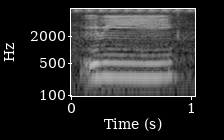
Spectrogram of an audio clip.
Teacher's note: لیکن میں نے پہلے یہاں پر زیر کے ساتھ پہلے تو را پڑھا لیکن جب حرکت ساتھ ملا دی را کھڑا زیر تو پھر اب میں باریک پڑھوں گی. را کھڑا زیر ری کیونکہ زیر ملنے سے کیا ہو جاتا ہے؟ را باریک ہو جاتا ہے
